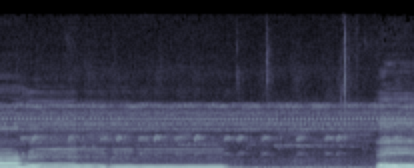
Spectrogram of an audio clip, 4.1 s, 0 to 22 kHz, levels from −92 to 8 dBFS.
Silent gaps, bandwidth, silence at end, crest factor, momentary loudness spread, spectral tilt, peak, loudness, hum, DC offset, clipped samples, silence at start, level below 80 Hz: none; 18 kHz; 0 s; 16 dB; 16 LU; -5.5 dB/octave; -8 dBFS; -25 LUFS; none; under 0.1%; under 0.1%; 0 s; -40 dBFS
